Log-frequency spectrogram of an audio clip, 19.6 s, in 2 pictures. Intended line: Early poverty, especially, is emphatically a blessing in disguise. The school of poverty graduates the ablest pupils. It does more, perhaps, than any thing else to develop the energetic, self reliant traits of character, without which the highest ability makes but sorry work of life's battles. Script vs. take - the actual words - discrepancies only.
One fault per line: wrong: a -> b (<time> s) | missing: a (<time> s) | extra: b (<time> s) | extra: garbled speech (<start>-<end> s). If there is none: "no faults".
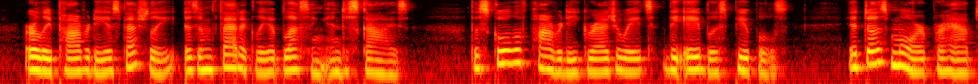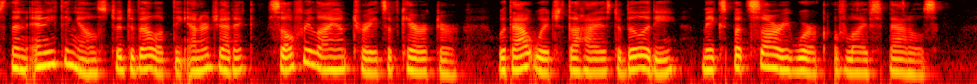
no faults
